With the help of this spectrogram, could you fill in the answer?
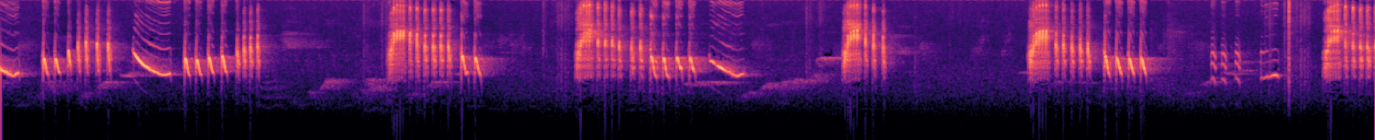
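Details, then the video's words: Scarlet-headed flowerpecker song from a clear tutoring compilation for training cage birds: bursts of rapid, high, ticking chips about a second long, alternating with quieter gaps and a few thin downslurred whistles, repeated through the stretch. "Kapas Tembak Isian Masteran"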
